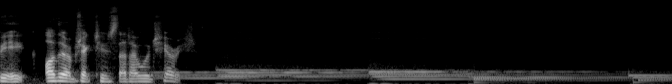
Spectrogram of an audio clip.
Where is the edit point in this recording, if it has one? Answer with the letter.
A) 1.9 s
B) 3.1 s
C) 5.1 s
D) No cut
A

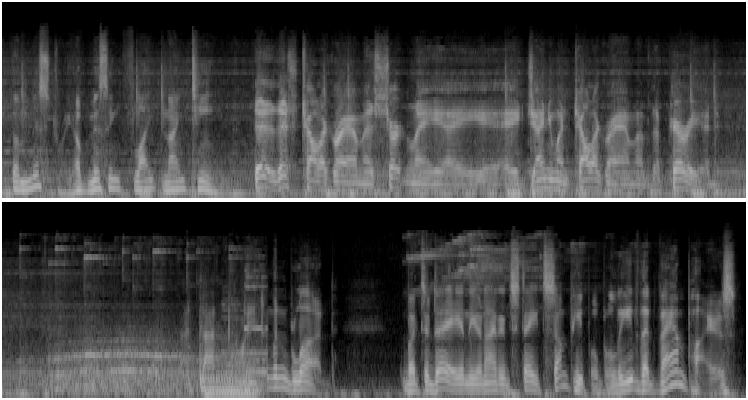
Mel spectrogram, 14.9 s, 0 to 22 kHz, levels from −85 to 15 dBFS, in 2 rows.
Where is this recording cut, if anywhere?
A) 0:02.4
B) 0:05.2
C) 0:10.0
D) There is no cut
D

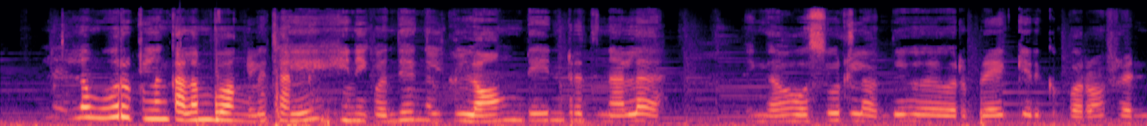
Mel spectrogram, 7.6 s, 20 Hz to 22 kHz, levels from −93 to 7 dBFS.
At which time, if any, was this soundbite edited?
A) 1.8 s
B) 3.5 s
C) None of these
A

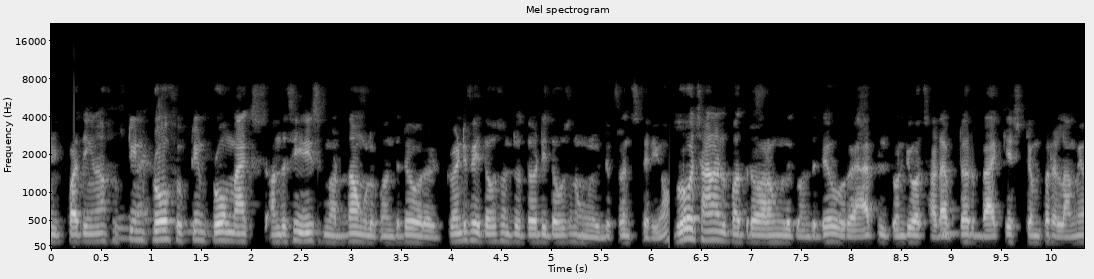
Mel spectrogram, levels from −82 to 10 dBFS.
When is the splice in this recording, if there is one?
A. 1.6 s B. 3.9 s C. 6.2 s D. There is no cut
C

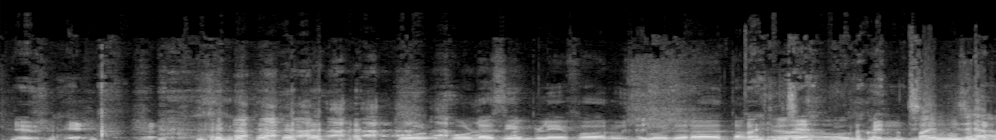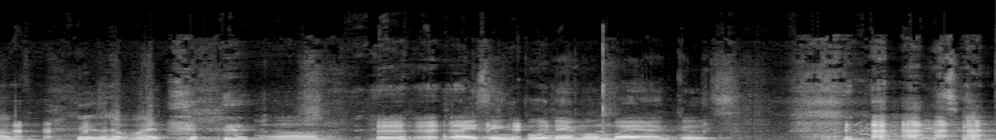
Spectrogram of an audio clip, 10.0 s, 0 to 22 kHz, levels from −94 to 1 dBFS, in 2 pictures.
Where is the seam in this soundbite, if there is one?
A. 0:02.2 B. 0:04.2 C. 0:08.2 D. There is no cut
D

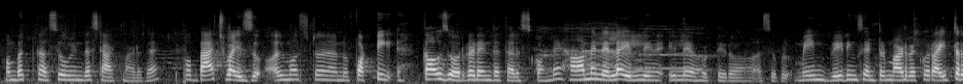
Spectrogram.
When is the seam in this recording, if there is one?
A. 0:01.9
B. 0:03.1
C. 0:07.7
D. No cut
A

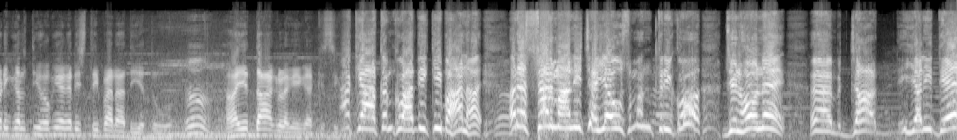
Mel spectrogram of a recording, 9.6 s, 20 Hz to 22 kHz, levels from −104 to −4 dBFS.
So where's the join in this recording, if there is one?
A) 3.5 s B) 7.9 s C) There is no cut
A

